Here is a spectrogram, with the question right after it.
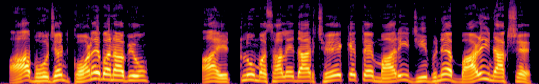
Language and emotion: Gujarati, angry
